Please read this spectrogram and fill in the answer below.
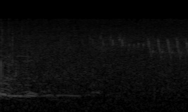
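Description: Near silence: a held tone carried over from before fades out within the first second, leaving only faint outdoor room tone with a few faint high ticks.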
